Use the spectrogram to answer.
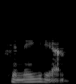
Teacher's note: the stress goes in the second syllable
